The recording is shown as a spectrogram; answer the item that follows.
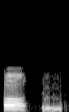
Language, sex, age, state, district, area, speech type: Tamil, male, 30-45, Tamil Nadu, Tiruvannamalai, urban, conversation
